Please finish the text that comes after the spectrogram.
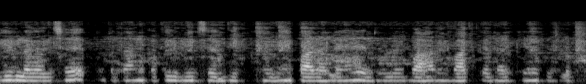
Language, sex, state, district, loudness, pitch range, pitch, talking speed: Maithili, female, Bihar, Samastipur, -22 LUFS, 170-180 Hz, 175 Hz, 255 wpm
